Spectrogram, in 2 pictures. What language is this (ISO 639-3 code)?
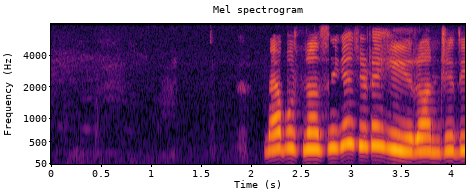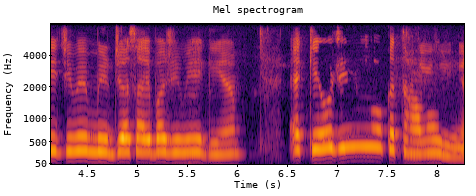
pan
